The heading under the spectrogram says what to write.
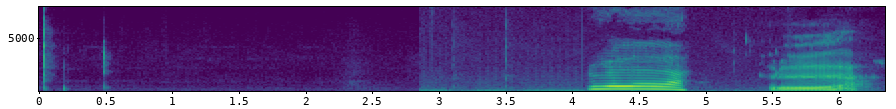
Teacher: elle a un petit peu fait rouler le R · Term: R roulé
